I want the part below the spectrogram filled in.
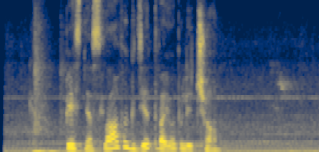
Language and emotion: Russian, neutral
